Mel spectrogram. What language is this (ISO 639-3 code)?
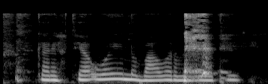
pus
